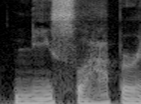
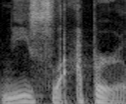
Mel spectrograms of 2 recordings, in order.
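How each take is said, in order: First: Said in the usual way. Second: A higher, mocking knee slapper, lightly imitating the rapper; weird voice. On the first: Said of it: "but he's doing, like". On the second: Reviewer mocking the rapper's ad-lib in a weird voice. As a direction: parody the odd ad-lib, knee slapper pitched up and sing-song. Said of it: "he's saying it in just this weird-ass voice".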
